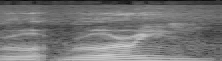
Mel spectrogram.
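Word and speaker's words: Ruairi: And today's email from the founder, a pleasant enough Scottish chap called Rory. It's spelled R-U-A-R-I. It's a weird spelling.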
